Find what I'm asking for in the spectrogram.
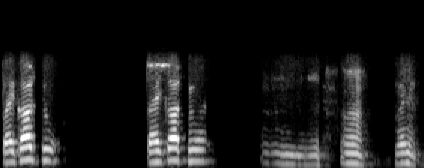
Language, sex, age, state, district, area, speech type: Kashmiri, male, 30-45, Jammu and Kashmir, Srinagar, rural, conversation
